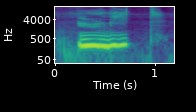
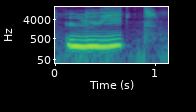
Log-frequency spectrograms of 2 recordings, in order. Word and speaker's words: huit: So the pronunciation is huit. Huit.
